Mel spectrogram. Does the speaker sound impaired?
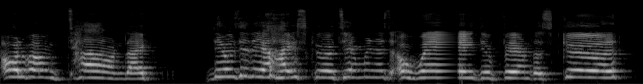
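Yes: cerebral palsy; second hand surgery done, Botox in legs and arm upcoming, physical therapy, foot surgery planned.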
